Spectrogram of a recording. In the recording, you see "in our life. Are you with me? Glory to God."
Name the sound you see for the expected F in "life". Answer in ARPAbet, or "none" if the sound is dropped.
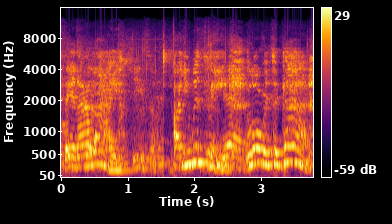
none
